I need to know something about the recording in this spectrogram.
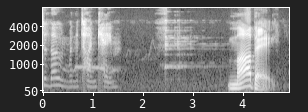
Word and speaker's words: Mabe: Mabe. Mabe Village is how it's supposed to be, how they pronounce it. Okay. I appreciate that information. Which it makes sense, because it's not actually spelled maybe. Mabe.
